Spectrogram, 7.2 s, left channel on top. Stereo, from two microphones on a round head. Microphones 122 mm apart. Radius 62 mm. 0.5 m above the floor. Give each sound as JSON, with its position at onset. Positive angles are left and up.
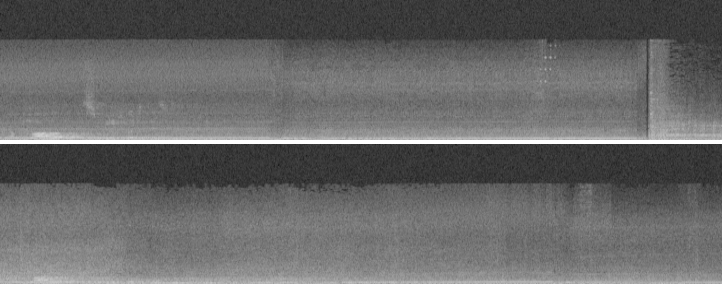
{"t": 0.1, "sound": "a man speaking", "side_deg": 10, "distance_m": 0.8}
